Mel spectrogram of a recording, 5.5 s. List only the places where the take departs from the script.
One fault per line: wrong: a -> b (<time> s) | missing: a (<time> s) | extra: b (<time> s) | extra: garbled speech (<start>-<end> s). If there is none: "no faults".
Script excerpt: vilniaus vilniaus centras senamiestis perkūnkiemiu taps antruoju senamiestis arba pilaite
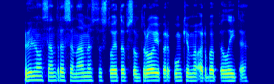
missing: vilniaus (0.9 s)
wrong: perkūnkiemiu -> tuoj (2.2 s)
wrong: senamiestis -> perkūnkiemiu (3.3 s)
